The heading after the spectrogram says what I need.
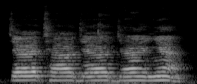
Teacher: अपनी जीवा तालु को स्पर्श कर रही है इसलिए इनको तालव्य वर्ण बोलते हैं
